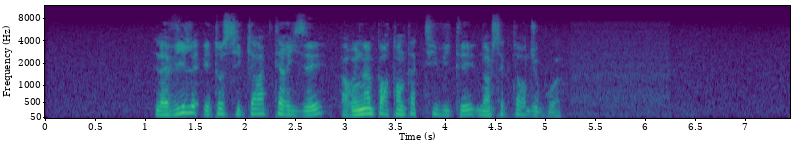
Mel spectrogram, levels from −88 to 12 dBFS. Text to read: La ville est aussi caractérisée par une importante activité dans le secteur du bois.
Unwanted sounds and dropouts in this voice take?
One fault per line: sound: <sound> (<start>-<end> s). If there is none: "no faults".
no faults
